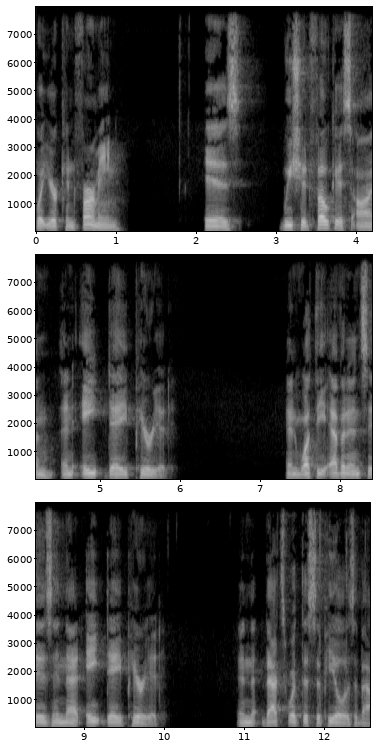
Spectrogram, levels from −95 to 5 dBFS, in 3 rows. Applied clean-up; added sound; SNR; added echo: neural mask model Resemble Enhance denoiser.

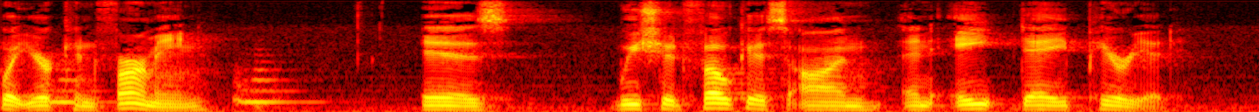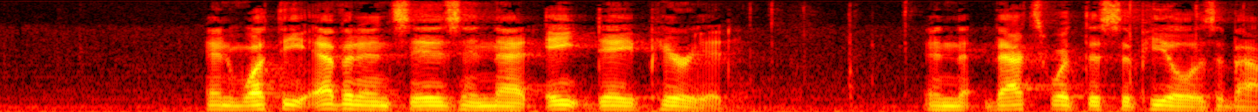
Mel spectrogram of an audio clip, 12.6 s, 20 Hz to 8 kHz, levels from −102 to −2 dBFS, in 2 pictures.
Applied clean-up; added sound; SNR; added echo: none; Brass instrument; 12 dB; none.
